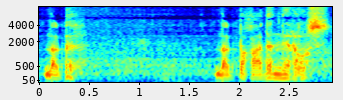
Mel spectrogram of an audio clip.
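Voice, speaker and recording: A man's voice: lowish voice, fairly even intonation, slow pace, sharp tone, rough recording. A man playing a wounded young new father and dutiful son in an audio drama, earnest and plaintive. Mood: sorrowful, dutiful. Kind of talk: Ilocano serial audio drama acting.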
